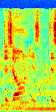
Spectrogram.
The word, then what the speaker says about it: DAZN: I don't know if the DAZN is that how you say it?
